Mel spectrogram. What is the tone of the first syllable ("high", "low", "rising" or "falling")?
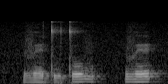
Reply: low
